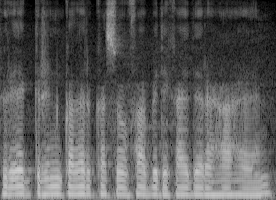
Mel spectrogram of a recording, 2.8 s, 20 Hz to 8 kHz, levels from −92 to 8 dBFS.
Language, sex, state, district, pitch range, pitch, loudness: Hindi, male, Arunachal Pradesh, Papum Pare, 105-115 Hz, 110 Hz, -18 LUFS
